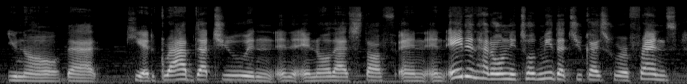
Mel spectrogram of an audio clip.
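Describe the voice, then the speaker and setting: A woman playing a tabletop roleplaying game, speaking in a halting, rambling, improvised in-character style with casual asides. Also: mid-range voice, faint music behind.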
